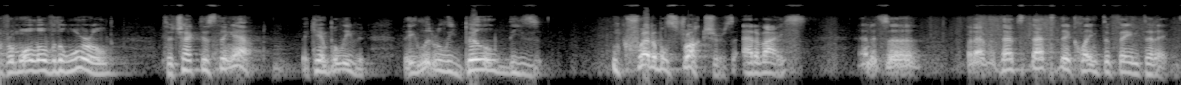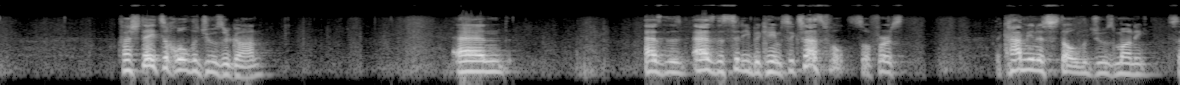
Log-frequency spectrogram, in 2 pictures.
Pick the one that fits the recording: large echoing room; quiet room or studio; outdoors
large echoing room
